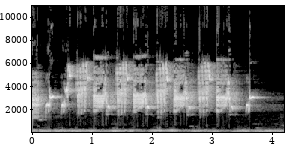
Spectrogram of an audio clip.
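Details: Continuous gacor song of a Black-winged myna, full of varied filler phrases, used for tutoring other songbirds: dense, harsh, chattering notes pulsing about three times a second, ending on a thin whistle, with a low background hum.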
